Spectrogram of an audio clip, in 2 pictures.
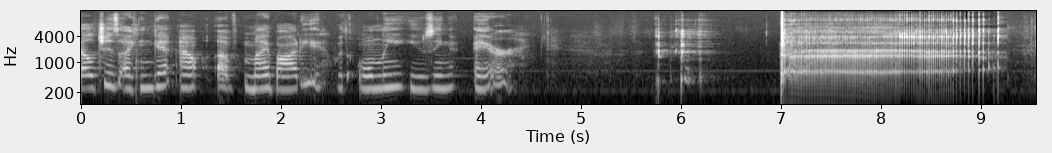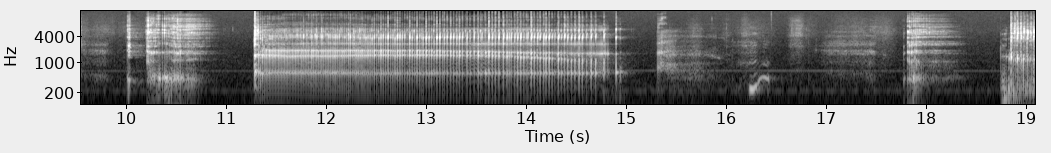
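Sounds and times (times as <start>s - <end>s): woman belching: 7.0s - 9.3s, 10.1s - 15.1s, 17.8s - 19.0s.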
